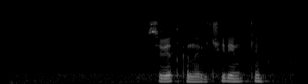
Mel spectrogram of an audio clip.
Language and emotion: Russian, neutral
